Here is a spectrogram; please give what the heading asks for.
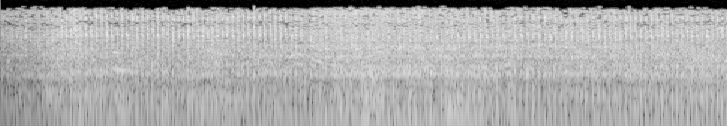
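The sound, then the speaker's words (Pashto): A tractor engine runs with a loud, steady rumbling drone while Taliban destroy a poppy field in Gereshk district, Helmand, with speech over it. “د هلمند ولایت د ګرشک ولسوالۍ په یوه ویډیوي کلیپ کې لیدل کیږي چې طالبان د ټرکټر او رینجر موټرونو په وسیله د کوکنارو یوه کرونده ویجاړوي.”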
